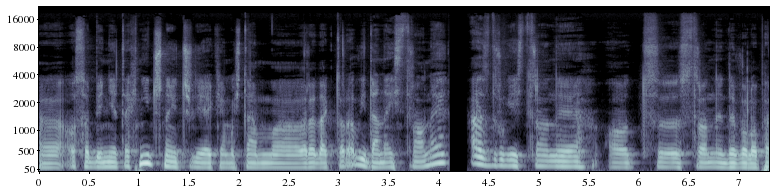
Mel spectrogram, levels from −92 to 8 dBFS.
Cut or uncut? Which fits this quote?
uncut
